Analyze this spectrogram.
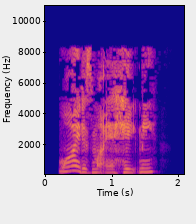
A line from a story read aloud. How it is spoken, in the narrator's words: she asked sadly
